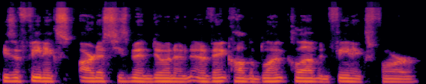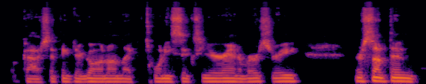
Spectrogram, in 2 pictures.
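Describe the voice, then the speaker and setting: A guest in his late forties, a producer and artist, tells stories on a podcast interview in a relaxed, rambling way. His lowish voice moves a little fast, full of fillers and restarts.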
